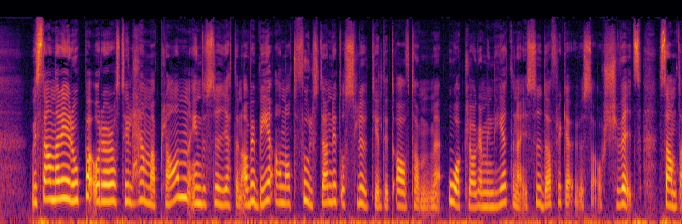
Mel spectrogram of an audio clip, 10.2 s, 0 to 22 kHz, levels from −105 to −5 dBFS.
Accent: native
